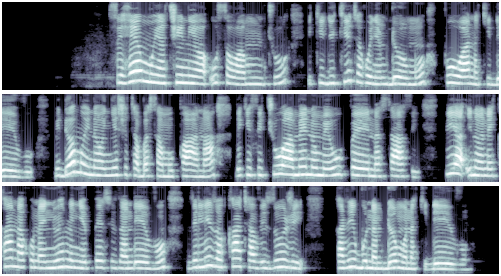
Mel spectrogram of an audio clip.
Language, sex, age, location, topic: Swahili, female, 18-24, Nairobi, health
